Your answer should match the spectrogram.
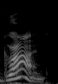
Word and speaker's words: Grande: I mean, she plays into the Grande, and that's not how you pronounce her last name. – What is it? – It's Grande.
